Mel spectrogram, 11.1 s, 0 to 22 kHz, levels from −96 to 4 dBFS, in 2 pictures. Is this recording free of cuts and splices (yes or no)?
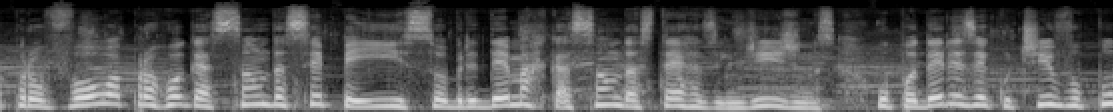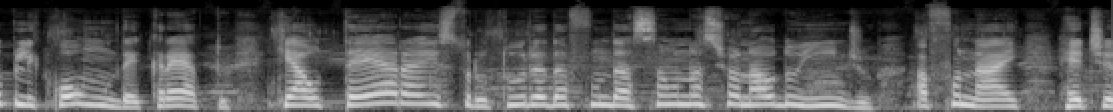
yes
